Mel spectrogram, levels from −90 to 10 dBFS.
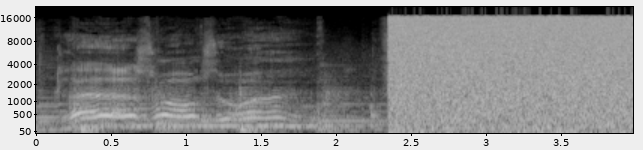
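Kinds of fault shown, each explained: Samples built from the wrong bytes: from 2.35 s to the end, each sample's bytes are assembled in the wrong order or offset by one, so the rapidly changing low-order bits dominate the value and the sound turns into loud, harsh broadband noise, close to white on loud sounds.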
